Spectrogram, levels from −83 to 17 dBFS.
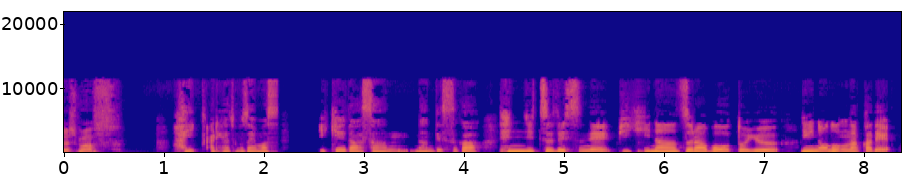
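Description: A low-bitrate, low-delay codec runs through the whole clip, most likely AAC-ELD, the low-delay AAC used for video calls, at a rate around 32 kbps. Its short frames resolve the harmonics of the speech poorly and leave few bits to spend, so the damage is plain throughout. The voice sounds rough and grainy, with noise filling the gaps between harmonics and a dulled, somewhat synthetic top band.

There is AAC frame loss with concealment at 2.07 to 2.15 s and again at 5.75 to 5.85 s. Each time about 60 ms of audio goes missing, which fits a run of three frames. The decoder patches the gap by rebuilding sound from the last good spectrum. Both spots come out as a brief smeared, noisy or phasey patch in the speech rather than a dropout to silence.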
